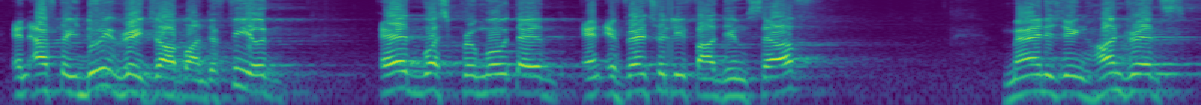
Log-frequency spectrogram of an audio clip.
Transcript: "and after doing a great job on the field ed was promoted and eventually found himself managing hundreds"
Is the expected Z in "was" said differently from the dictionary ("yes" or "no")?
yes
